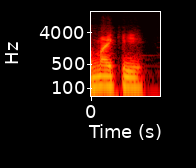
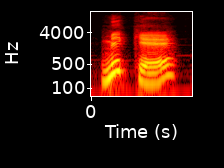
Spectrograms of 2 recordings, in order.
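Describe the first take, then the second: First: The name is said with an English-sounding pronunciation. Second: The name is said with a Swedish-sounding pronunciation. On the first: The speaker calls it wrong. "That doesn't sound Swedish to me though" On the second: The speaker calls it right. "That sounds like Swedish"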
